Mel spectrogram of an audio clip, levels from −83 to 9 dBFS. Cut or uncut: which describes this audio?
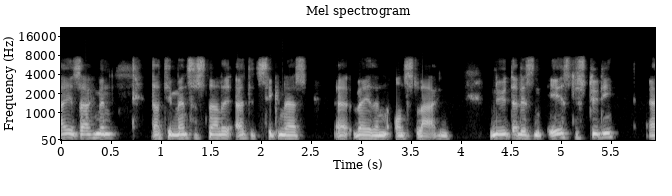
uncut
